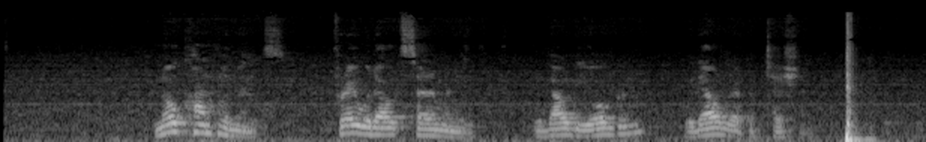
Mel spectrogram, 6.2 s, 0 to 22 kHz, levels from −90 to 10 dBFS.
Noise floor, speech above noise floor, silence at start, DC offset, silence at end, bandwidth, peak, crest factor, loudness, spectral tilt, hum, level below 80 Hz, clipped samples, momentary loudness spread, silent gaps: -54 dBFS; 25 dB; 0.75 s; under 0.1%; 0.3 s; 15.5 kHz; -2 dBFS; 28 dB; -29 LUFS; -7 dB/octave; none; -34 dBFS; under 0.1%; 18 LU; none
